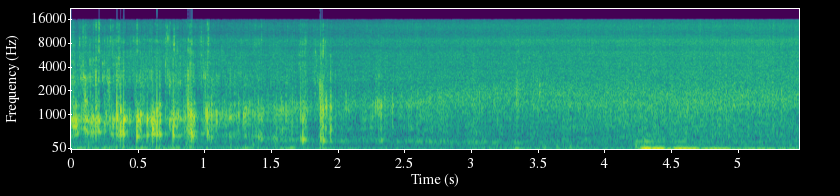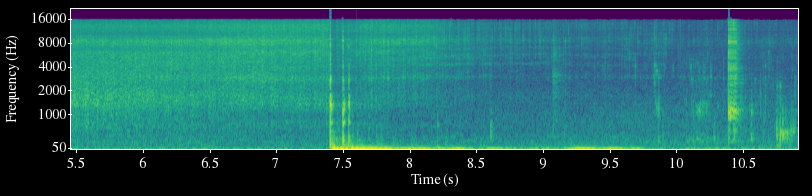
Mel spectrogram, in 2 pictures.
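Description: A red fizzy drink is poured into a glass, the gurgling pour ending about two seconds in; the bubbles then fizz with a steady hiss. A loud knock comes about seven seconds in, and the fizzing is much fainter after it.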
